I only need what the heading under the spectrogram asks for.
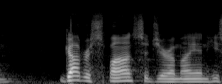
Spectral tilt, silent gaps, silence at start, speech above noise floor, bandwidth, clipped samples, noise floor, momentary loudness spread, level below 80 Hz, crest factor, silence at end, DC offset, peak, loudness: -6.5 dB/octave; none; 0 s; 34 dB; 11.5 kHz; under 0.1%; -56 dBFS; 7 LU; -56 dBFS; 20 dB; 0 s; under 0.1%; -4 dBFS; -23 LUFS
